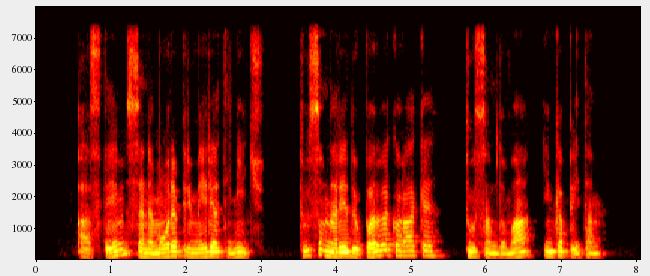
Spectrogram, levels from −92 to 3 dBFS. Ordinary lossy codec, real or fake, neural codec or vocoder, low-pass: none; fake; codec, 16 kHz, 6 kbps, DAC; 7.2 kHz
